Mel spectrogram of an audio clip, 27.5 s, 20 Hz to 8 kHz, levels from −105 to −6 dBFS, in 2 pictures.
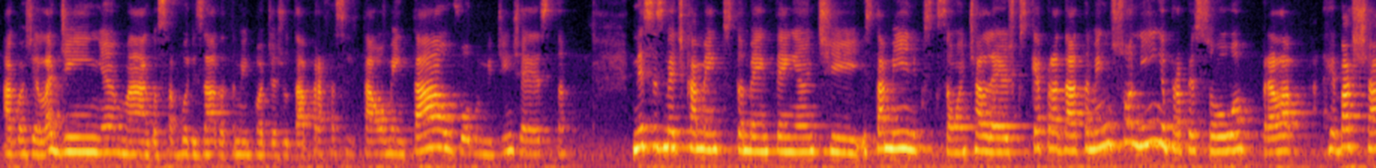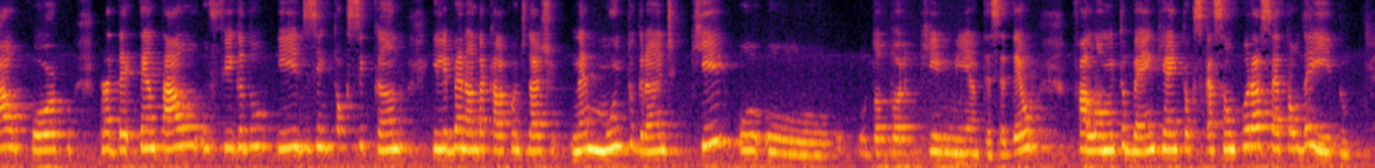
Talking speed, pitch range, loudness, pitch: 155 wpm, 210-265 Hz, -23 LUFS, 240 Hz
